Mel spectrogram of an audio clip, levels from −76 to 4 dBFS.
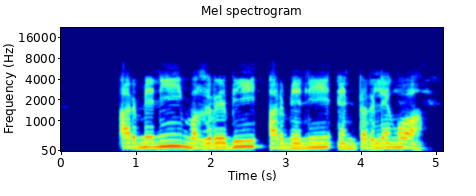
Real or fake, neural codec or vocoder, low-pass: real; none; 7.2 kHz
